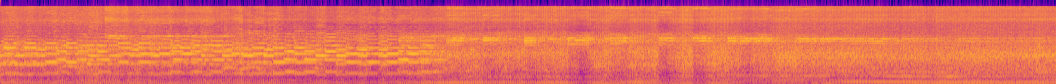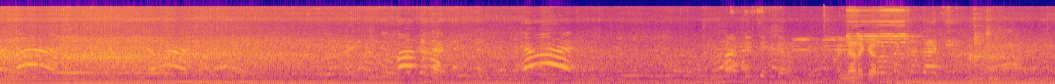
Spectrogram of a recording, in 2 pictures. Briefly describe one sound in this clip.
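Tractor engines rumble steadily as they haul heavy trailers past.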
